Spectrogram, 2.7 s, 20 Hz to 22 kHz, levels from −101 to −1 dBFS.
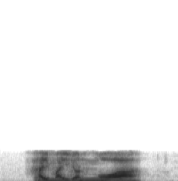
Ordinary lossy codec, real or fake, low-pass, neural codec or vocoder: AAC, 16 kbps; real; 3.6 kHz; none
